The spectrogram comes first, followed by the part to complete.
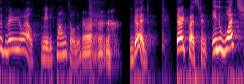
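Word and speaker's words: Melih Mahmutoğlu: Melih Mahmetoğlu. Thank you. Yes, you pronounced it very well. Melih Mahmetoğlu.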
